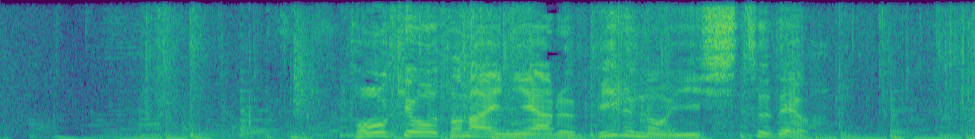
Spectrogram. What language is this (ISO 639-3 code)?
jpn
